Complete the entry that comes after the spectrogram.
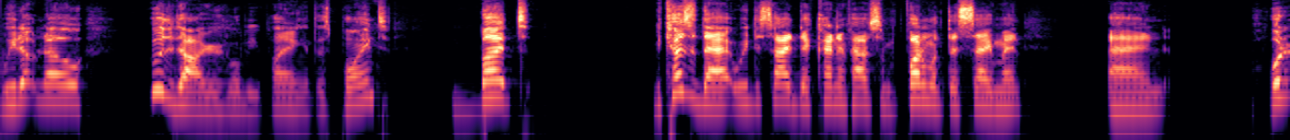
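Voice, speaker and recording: An American man co-hosts a casual sports talk show, opinionated and rambling, grumbling dryly about rivals. His voice sits high for a man and sounds crisp and resonant. The recording is close and dry. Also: dry recording. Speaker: co-host.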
